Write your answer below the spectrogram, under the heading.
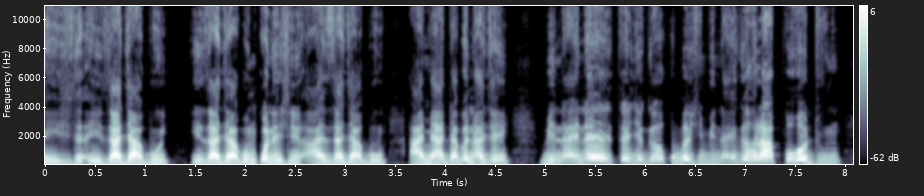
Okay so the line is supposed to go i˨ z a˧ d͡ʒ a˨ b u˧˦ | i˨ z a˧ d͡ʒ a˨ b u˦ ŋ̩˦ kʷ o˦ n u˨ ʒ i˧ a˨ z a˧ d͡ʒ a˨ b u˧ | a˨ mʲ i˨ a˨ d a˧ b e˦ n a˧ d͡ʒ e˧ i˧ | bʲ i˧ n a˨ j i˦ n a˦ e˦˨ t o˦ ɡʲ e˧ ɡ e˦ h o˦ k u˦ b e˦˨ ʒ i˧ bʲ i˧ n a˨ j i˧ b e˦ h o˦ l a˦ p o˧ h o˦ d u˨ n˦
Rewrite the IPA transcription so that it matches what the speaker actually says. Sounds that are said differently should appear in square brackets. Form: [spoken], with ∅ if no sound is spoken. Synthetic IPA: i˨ z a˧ d͡ʒ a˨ b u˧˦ | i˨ z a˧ d͡ʒ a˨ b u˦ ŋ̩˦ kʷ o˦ n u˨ ʒ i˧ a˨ z a˧ d͡ʒ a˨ b u˧ | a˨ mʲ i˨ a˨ d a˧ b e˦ n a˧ d͡ʒ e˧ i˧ | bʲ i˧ n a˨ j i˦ n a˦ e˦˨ t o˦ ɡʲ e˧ ɡ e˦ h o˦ k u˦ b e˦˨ ʒ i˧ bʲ i˧ n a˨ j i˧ [ɡ] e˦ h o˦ l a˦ p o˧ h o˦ d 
